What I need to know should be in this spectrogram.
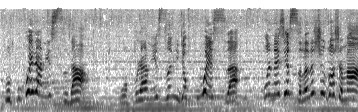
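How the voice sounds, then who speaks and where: A woman plays a stubborn young wild girl in a wuxia radio play, with a very high, childlike voice. She is curt and bossy yet protective, over background music. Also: big pitch swings, fast talker. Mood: irritated. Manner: curt, brusque, bossy but caring. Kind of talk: Chinese period wuxia audio drama acting.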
